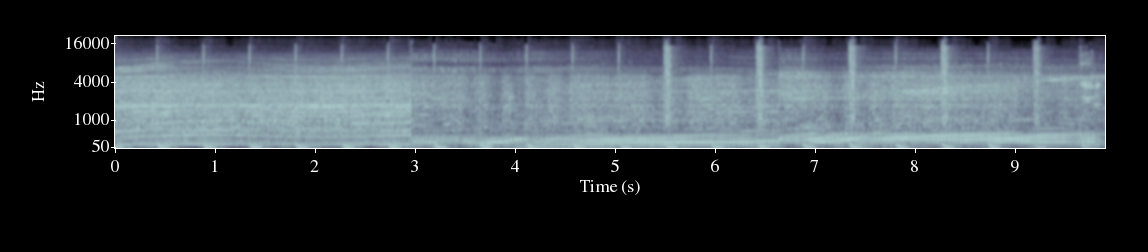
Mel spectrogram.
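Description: A Peugeot 106 fitted with a performance exhaust revs hard and repeatedly, rapid throbbing pulses climbing and falling in pitch, loud and close throughout with no talking.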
